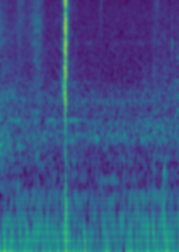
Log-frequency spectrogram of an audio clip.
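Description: One sharp click from the spark wheel of a disposable flint lighter being struck, a little under a second in, over faint background.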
